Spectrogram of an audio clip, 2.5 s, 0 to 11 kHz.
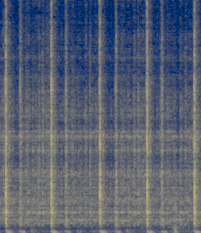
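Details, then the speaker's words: Jaguar T2026 four-transistor reel-to-reel tape recorder on rewind with crystallized, worn rubber tires: sharp thump about every 0.6 seconds with lighter ticks between; hardened rewind idler tire with a big flat notch. "that's bad that means there's a big big heavy duty notch in the rewind roller"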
